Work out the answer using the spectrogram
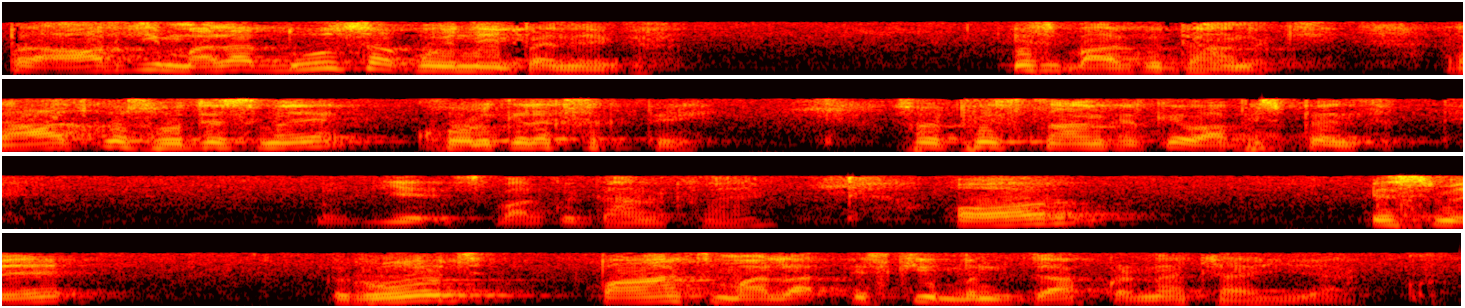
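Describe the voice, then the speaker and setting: A man's voice: on the high side, lively intonation, normal speed, slight background noise. A man giving a spiritual discourse as guru, instructing listeners and chanting mantras rhythmically. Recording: tinny phone-like archival recording.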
